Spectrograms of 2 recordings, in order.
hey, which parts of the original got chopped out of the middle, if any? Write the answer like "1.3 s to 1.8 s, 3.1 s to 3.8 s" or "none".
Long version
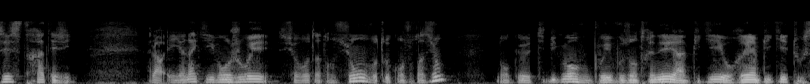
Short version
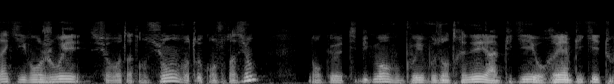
none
